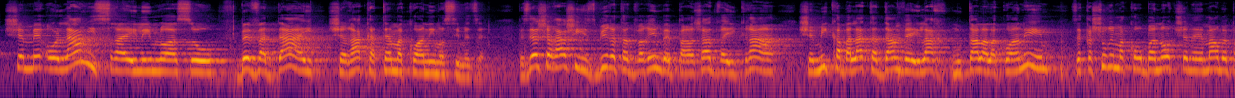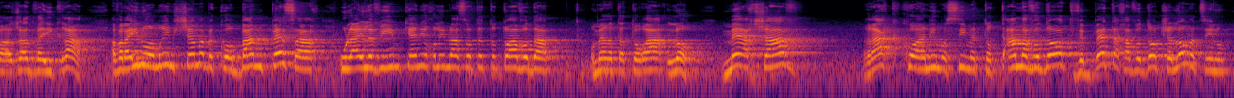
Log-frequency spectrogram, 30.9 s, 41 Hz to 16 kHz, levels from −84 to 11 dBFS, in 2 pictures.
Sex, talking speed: male, 115 wpm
